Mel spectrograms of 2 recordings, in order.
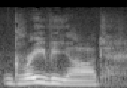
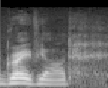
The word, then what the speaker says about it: graveyard: out of the graveyard I say it like gravy yard as if it's a yard of gravy which would be delightful no it's a graveyard graveyard I'm not even going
